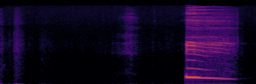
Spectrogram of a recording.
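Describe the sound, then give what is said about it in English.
A tired person yawns once, a voiced, drawn-out breath whose pitch slides downward, after a couple of faint short breaths. “sorry, a little yawn, a little bit tired.”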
